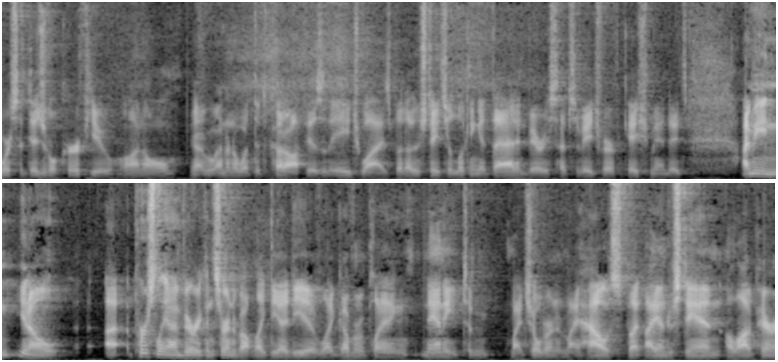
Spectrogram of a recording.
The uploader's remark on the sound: Part three of this year’s Summer with Sphere is coming to you live from Sphere Summit. For a panel discussion.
